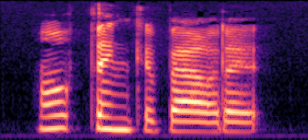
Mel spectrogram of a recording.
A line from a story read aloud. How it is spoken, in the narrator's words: Tim murmurs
